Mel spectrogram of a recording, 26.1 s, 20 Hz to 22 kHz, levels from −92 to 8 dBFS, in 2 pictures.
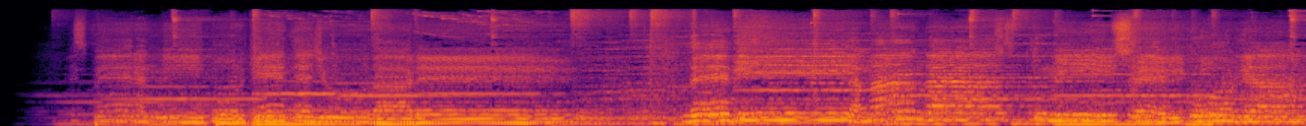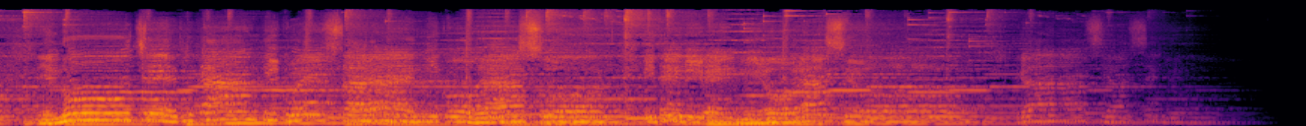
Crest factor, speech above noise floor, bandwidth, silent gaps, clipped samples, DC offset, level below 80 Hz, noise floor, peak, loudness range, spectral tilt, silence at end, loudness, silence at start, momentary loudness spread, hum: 18 dB; 54 dB; 16.5 kHz; none; under 0.1%; under 0.1%; -44 dBFS; -72 dBFS; 0 dBFS; 6 LU; -5 dB/octave; 1.6 s; -18 LUFS; 0.55 s; 11 LU; none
